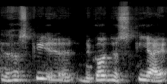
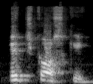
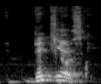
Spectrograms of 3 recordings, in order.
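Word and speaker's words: Dyczkowski: I mean, Mark Dikoski, I'm not able to pronounce it properly. Ditchkovsky, yes. Ditchkowski. Yes. Ditchkowski.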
